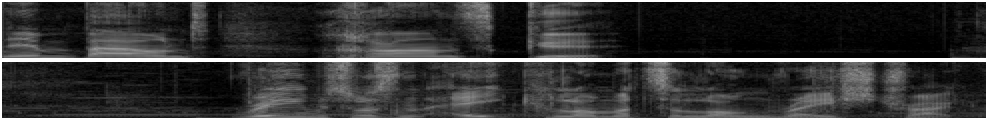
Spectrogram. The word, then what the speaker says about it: Reims: It's to talk about the historical track of pronunciation inbound, Reims. Reims was an 8-kilometre long racetrack with an overall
